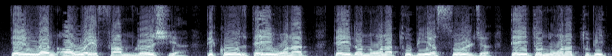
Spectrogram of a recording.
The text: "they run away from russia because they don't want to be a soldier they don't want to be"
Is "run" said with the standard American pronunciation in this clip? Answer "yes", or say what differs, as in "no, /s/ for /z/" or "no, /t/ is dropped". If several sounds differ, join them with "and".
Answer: no, /l/ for /ɹ/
